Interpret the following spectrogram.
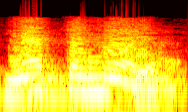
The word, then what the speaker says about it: metanoia: The Greek word is metanoia. I'll spell it in English.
